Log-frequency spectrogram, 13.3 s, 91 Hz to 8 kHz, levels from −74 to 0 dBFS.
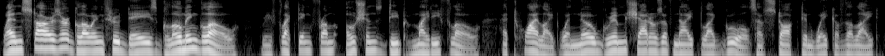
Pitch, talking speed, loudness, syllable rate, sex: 125 Hz, 140 wpm, -20 LUFS, 3.3 syllables/s, male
